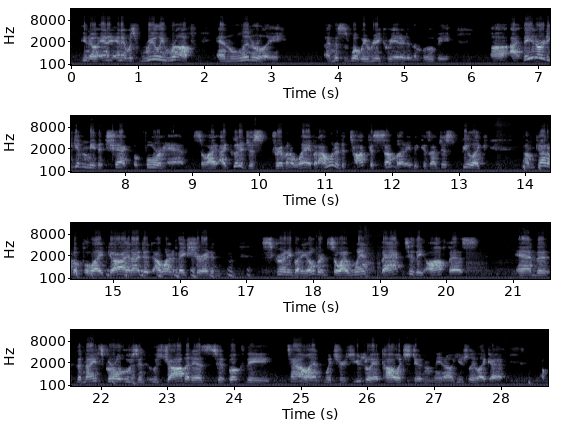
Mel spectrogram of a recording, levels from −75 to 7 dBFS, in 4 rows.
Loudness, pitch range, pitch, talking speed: -27 LUFS, 120-150 Hz, 130 Hz, 215 wpm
